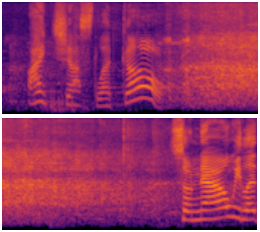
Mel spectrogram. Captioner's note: laughter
